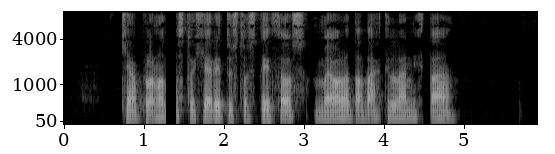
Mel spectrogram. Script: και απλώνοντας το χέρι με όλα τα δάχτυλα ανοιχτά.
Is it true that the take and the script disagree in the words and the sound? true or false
true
